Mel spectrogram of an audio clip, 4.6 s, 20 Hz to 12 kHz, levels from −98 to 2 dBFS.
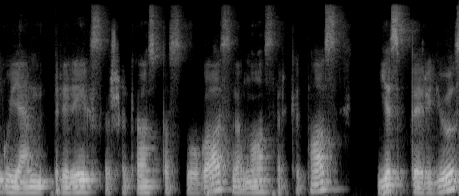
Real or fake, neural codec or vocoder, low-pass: real; none; 10.8 kHz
